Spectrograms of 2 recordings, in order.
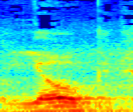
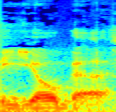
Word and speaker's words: yoga: Or Ashoka, or the A is silent usually. So yog is how you actually say yoga.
